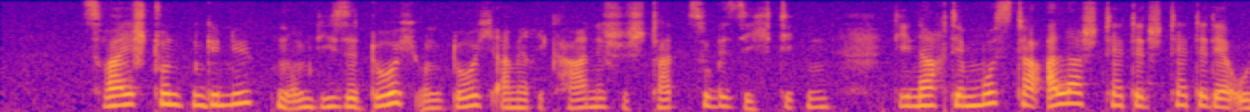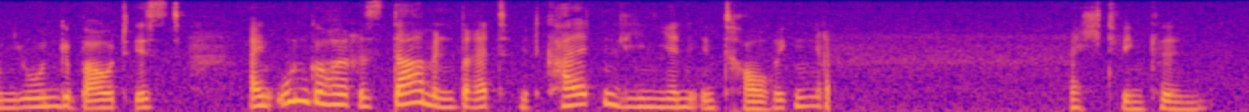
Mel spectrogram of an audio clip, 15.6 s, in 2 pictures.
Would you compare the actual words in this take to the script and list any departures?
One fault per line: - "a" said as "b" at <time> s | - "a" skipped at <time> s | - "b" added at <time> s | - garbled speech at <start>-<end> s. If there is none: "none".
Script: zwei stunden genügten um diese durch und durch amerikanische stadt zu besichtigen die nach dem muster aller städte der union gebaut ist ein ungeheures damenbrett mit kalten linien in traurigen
- "städte" added at 7.2 s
